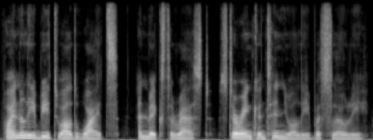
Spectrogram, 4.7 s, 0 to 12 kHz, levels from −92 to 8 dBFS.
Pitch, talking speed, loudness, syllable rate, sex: 185 Hz, 165 wpm, -17 LUFS, 4.9 syllables/s, female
